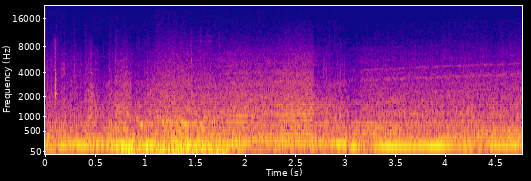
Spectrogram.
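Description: Race car engine in Forza Motorsport, Hyundai Veloster N, droning at a steady high pitch with gear shifts and shifting revs, heard faintly and continuously.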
